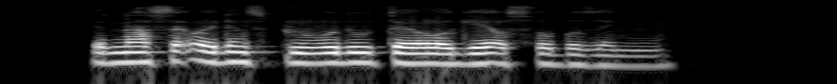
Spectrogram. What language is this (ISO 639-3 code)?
ces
